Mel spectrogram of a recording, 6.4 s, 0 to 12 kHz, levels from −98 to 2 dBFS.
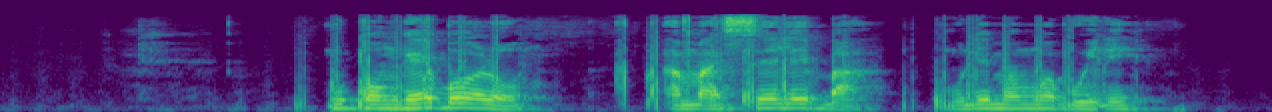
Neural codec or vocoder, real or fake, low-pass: codec, 16 kHz, 16 kbps, FreqCodec, larger model; fake; 7.2 kHz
